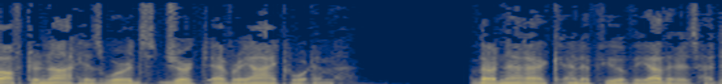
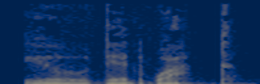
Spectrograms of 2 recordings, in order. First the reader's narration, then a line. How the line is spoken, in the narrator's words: Kareed said softly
